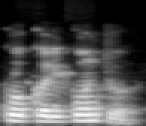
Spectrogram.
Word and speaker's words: Kukurikuntu: It is called Kukurikuntu. That's my name. Kuku? Kukurikuntu.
